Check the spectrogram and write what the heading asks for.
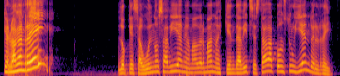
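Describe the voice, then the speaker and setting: High-voiced preacher. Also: male voice, a little fast, clean tone. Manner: storytelling, repeats "my beloved brother". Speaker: pastor. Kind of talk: sermon.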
